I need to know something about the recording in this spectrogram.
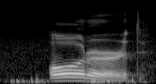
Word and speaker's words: ordered: Used, then finished, then ordered, ordered. ordered. Don't pronounce the D. In ordered.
